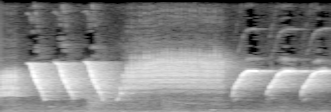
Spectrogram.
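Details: Canary song with three loud falling whistles, a held buzzy note lasting about a second, then three clear upslurred whistles.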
